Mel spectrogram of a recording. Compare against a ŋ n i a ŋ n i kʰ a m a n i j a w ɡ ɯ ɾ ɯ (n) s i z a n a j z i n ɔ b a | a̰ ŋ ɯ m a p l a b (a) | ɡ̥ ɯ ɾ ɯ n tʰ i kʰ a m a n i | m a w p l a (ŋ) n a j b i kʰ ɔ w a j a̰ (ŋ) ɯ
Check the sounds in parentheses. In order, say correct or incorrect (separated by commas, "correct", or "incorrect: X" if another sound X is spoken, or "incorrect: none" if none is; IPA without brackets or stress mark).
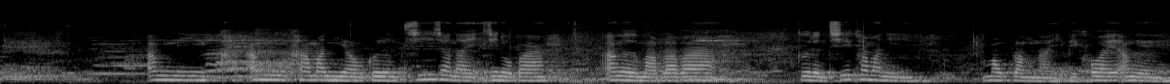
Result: correct, correct, correct, correct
